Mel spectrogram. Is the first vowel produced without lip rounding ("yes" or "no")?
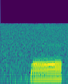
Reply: no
